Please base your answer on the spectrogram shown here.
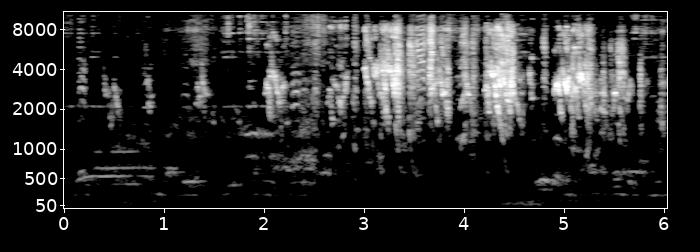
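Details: A caged pet Fischer's lovebird (Agapornis fischeri), a male that chatters alone but not to its owner, gives harsh, high, scratchy squawks and chirps, loudest in the second half, after a man speaks briefly.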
